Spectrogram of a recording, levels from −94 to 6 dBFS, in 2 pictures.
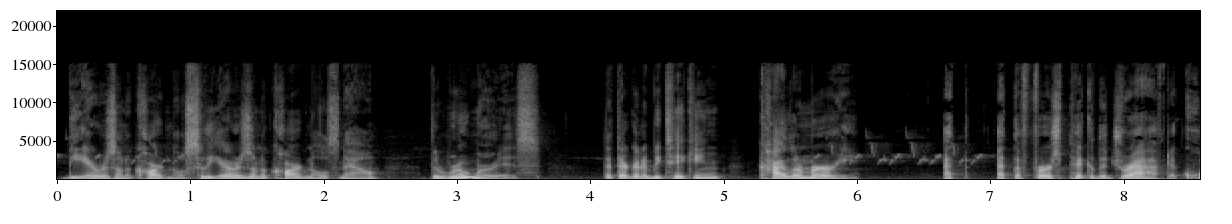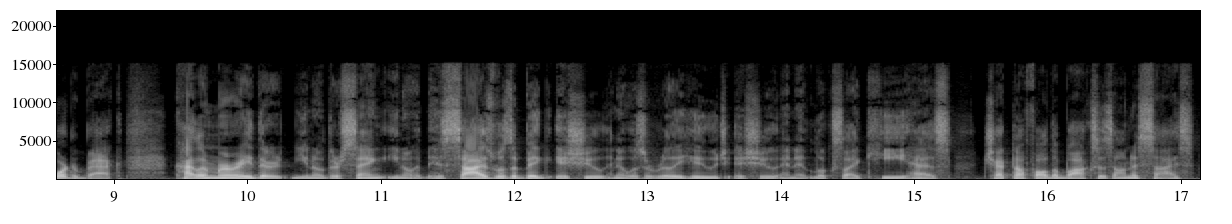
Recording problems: animal sounds; faint; throughout; 25 dB below the speech

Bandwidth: 15 kHz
